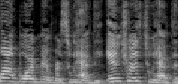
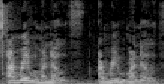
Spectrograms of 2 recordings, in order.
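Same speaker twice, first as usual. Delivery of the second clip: audience reply; 5 semitones lower, 3 dB quieter than usual. Pretend.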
